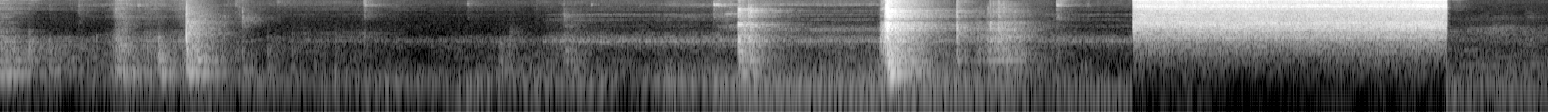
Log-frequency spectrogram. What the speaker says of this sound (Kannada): ಈಗ ಇದನ್ನು ನಾನು ಕುಕ್ಕರ್ ಮುಚ್ಚಿ ಒಂದು ವಿಸಲ್ ಹಾಕಿಸ್ತಾ ಇದ್ದೀನಿ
